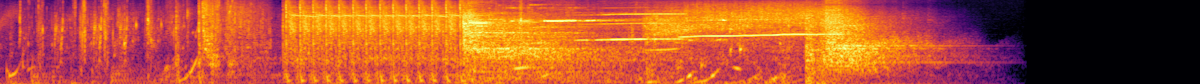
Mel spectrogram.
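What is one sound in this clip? Paint splatters and whooshes in loud bursts.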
